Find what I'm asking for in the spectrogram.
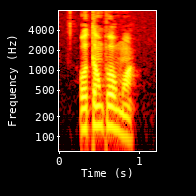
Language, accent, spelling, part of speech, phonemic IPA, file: French, France, au temps pour moi, interjection, /o tɑ̃ puʁ mwa/, LL-Q150 (fra)-au temps pour moi.wav
- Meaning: my bad, my mistake, silly me, I stand corrected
